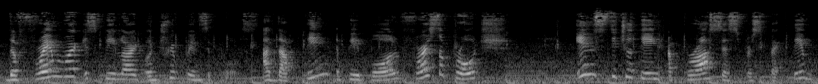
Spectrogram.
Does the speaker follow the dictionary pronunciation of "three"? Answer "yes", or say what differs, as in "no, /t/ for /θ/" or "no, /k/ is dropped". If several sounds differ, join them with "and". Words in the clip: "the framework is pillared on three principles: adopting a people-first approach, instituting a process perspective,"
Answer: no, /t/ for /θ/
